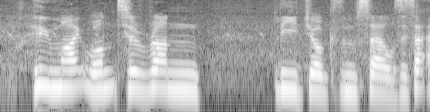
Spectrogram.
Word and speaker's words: LEJOG: And what are your top 5 tips for anybody who might want to run lead jog themselves? Is that how you say it? Lead jog? Le jog. I say it like hedgehog.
